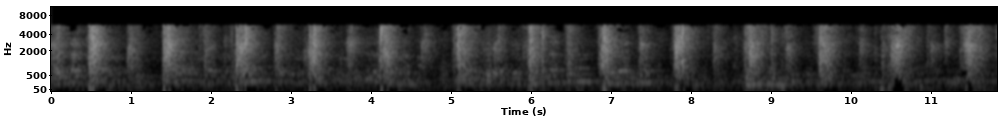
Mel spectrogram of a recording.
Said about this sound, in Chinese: 再给他们掌声鼓励，谢谢你们，谢谢，请回座，谢谢。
